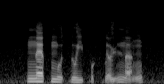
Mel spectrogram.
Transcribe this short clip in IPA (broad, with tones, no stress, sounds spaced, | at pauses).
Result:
n̪ ɛː˧ p̚ m uː˨ t̚ uː˨ j p ʊ˨ k̚ l ɵ˨˥ ɥ n̪ ɐ˨˥ ŋ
